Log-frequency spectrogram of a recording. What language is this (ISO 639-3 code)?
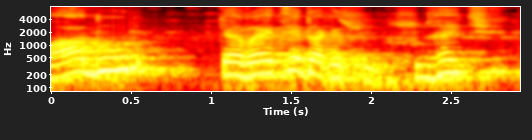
mai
